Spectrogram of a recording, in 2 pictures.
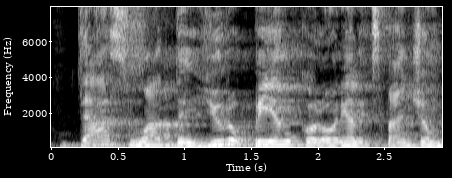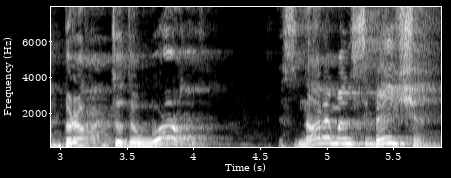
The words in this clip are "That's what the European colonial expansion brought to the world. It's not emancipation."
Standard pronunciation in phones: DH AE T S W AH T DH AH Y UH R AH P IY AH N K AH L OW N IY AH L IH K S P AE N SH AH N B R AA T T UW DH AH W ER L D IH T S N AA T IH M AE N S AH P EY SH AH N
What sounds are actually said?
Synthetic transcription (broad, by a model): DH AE T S W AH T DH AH Y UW R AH P IY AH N K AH L OW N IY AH L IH K S P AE N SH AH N B R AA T T UW DH AH W ER L D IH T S N AA T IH M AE N S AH P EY SH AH N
